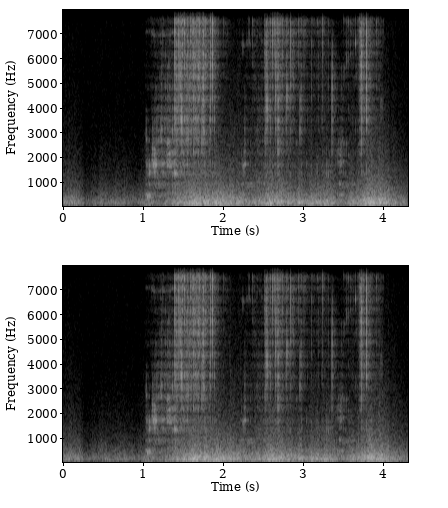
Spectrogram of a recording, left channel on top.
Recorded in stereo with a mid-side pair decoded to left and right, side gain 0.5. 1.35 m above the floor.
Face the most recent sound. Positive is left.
turn(degrees=5)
